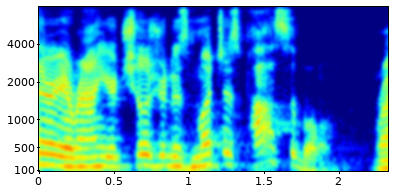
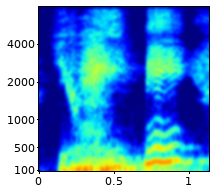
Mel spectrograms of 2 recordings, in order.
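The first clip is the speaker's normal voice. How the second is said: hurt surprise; 5 semitones higher, slower than usual. Retold or imitated. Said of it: "I was floored".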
